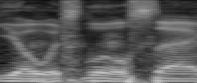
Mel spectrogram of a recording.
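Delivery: deep, slow, low bass voice. Retelling how a player greeted them online: imitating Lil Sack's deep voice. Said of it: "He has a deep ass voice".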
